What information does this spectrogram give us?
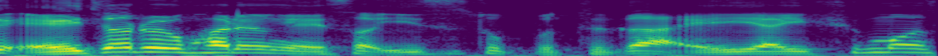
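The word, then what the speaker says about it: Azure: 이 발음이 한글로는 또 애저라고 적혀 있더라고요. 맞아요. 네, 그래서 외래어가 좀 발음하기가 좀 애저라고 할게요.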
